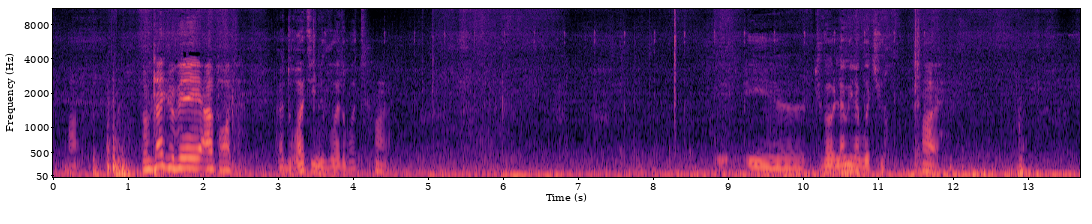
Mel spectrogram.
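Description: A car engine hums low and steady while driving slowly.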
